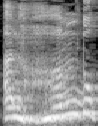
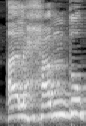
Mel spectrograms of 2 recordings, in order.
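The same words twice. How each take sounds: First: The h is a plain soft sound. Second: The h is a harsh throaty sound. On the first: The speaker calls it wrong. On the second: The speaker calls it right.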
